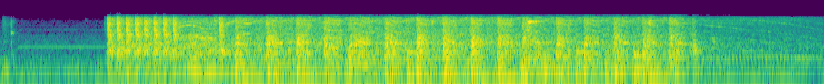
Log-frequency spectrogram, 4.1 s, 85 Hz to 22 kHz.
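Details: 2006 Jeep Wrangler TJ (manual) that sputtered and died, no start for over a month despite new camshaft and crankshaft parts, computer and battery. Steady starter churning never fires, cranked with the ASD relay removed. Owner suspects the ASD relay is blocking fuel or spark.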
